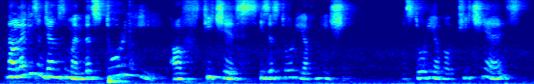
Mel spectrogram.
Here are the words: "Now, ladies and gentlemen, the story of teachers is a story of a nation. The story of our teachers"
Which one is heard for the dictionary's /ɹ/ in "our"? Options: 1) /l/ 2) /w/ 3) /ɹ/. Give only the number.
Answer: 2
